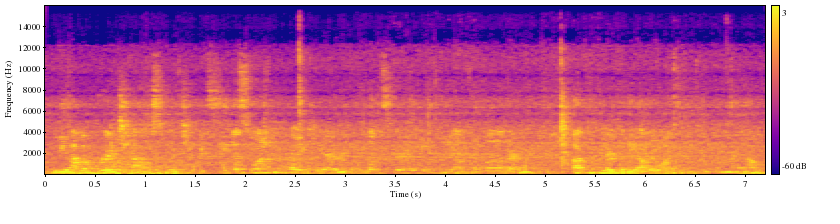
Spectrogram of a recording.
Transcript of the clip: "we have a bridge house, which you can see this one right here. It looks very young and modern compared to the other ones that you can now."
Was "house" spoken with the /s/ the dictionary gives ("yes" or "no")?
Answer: yes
